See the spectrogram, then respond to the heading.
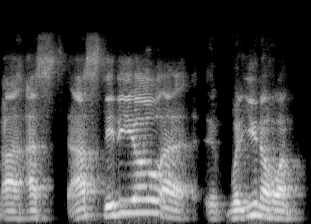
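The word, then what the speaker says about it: Astudillo: That is 5 plays of the day from us and the team for how do you pronounce his name? Astudio.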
